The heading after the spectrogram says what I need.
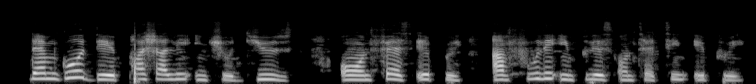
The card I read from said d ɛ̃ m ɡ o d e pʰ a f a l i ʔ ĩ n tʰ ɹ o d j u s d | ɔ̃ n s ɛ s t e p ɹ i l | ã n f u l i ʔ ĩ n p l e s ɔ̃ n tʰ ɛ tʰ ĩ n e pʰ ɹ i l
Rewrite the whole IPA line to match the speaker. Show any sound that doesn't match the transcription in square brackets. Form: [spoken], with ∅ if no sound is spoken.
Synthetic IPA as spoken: d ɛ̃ m ɡ o d e pʰ a [ʃ] a l i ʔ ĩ n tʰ ɹ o d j u s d | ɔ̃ n [f] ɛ s t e p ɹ i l | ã n f u l i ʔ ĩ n p l e s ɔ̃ n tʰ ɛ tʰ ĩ n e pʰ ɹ i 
